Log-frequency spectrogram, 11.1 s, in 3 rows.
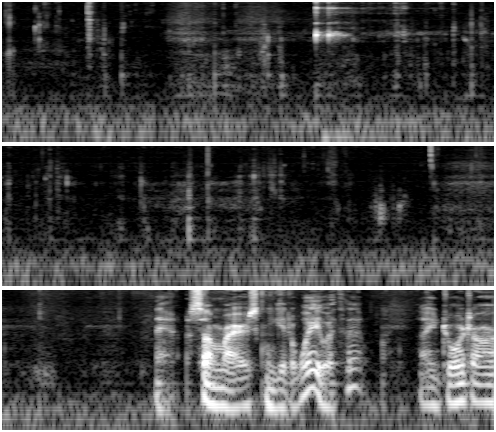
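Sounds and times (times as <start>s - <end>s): close-up chewing: 0.0s - 8.4s
metal fork clinking on plate: 2.4s - 3.4s.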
